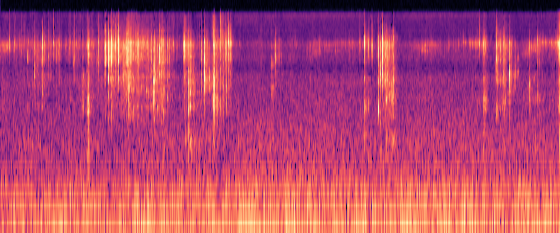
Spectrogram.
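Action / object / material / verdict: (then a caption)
scrape / bar soap shaved with a metal blade / soap / none. A solid pink bar of dry soap, held in the hand, is shaved with a metal blade, sending curls and flakes falling. Quiet, bright, dry scraping and crinkling bursts come in irregular clusters between near-silent pauses.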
